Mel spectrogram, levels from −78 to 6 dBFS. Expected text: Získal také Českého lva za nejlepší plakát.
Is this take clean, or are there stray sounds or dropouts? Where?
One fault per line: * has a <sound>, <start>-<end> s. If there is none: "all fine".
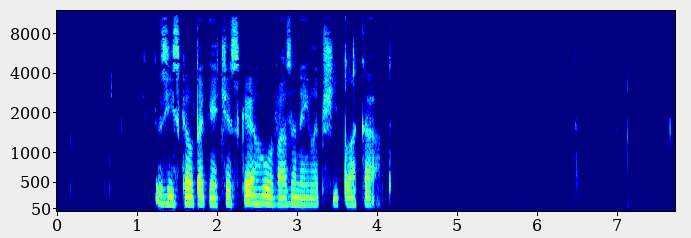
all fine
